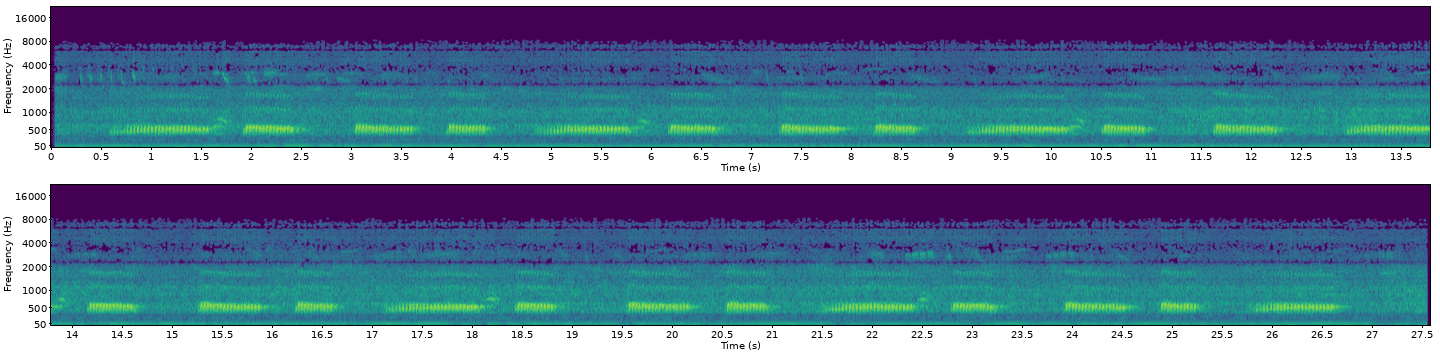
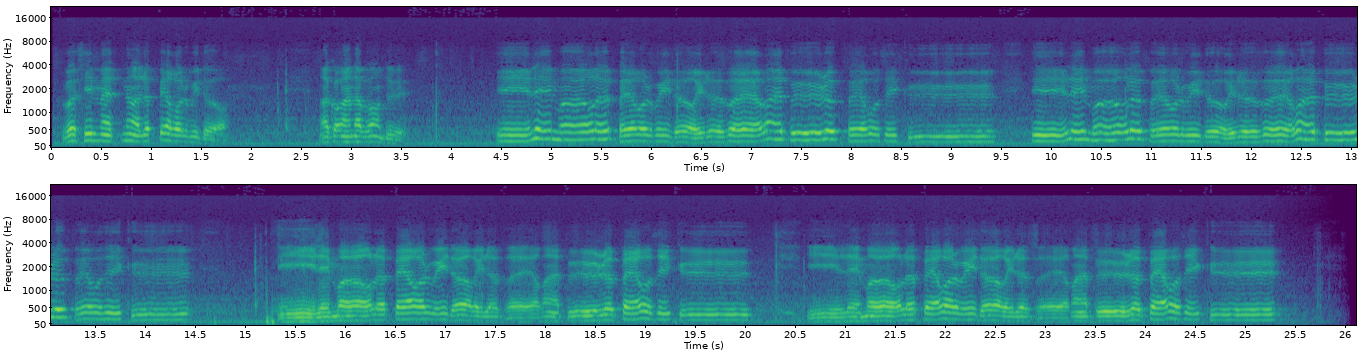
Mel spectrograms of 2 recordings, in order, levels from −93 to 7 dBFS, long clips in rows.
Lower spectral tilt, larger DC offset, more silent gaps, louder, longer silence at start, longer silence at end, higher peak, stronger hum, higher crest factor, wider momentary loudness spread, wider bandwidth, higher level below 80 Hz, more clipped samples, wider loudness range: second, -4 dB/octave vs -6.5 dB/octave; first, 0.4% vs under 0.1%; neither; first, -16 LUFS vs -19 LUFS; about the same, 0.05 s vs 0.05 s; second, 0 s vs 0.7 s; about the same, -2 dBFS vs -2 dBFS; neither; about the same, 14 dB vs 16 dB; first, 17 LU vs 12 LU; second, 7.8 kHz vs 16 kHz; first, -40 dBFS vs -50 dBFS; neither; about the same, 1 LU vs 3 LU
